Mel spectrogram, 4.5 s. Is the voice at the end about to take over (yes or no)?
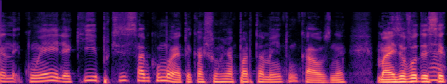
no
